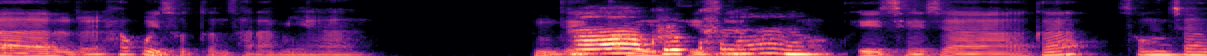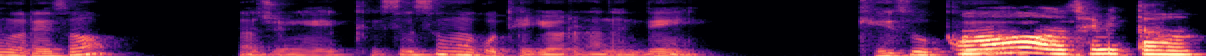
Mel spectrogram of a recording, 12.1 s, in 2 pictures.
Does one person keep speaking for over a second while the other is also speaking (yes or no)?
yes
